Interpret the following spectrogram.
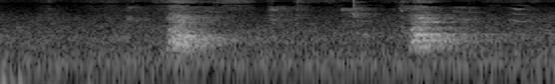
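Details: Shih Tzu caught on a CCTV camera stealing and destroying an ATM card, giving two short, sharp barks about a second apart over a steady background hiss.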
